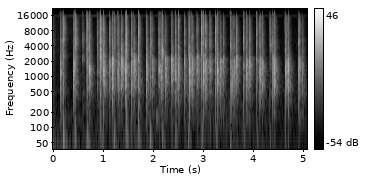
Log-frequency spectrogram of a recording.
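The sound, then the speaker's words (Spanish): Loud, sharp claps from several people come in a fast, uneven stream of many claps offered as a tribute. The clapping stands alone with no voices over it. “Para vos, nuestro aplauso”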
